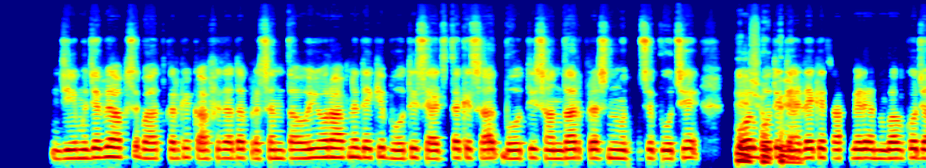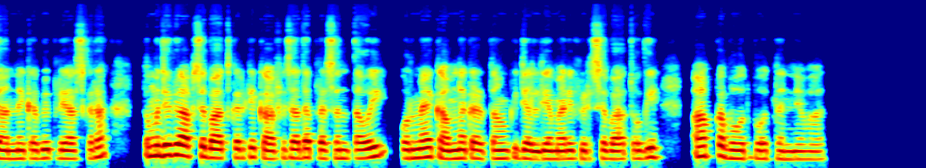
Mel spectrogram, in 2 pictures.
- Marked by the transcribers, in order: none
- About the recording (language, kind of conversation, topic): Hindi, podcast, एआई उपकरणों ने आपकी दिनचर्या कैसे बदली है?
